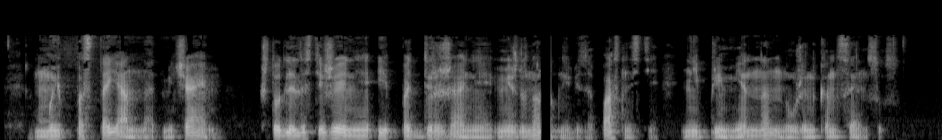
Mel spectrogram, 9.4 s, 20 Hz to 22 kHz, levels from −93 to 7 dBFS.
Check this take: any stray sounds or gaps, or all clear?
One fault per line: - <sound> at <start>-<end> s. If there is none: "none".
- dropout at 5.4-5.5 s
